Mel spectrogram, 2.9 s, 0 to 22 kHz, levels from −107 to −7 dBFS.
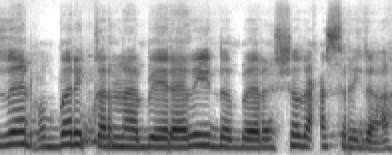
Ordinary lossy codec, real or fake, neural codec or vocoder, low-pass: none; fake; codec, 44.1 kHz, 3.4 kbps, Pupu-Codec; none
